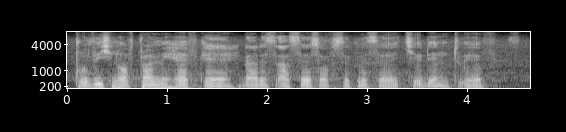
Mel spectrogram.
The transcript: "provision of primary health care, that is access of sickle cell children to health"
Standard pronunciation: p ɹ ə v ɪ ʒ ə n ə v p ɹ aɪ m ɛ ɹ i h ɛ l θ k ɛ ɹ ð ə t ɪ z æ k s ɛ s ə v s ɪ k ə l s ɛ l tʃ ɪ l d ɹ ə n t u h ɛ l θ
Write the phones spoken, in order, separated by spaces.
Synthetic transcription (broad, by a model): p ɹ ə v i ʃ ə n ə f p ɹ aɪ m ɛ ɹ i h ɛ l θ k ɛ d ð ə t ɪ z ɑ s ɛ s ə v s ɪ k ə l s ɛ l tʃ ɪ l d ɹ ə n t u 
